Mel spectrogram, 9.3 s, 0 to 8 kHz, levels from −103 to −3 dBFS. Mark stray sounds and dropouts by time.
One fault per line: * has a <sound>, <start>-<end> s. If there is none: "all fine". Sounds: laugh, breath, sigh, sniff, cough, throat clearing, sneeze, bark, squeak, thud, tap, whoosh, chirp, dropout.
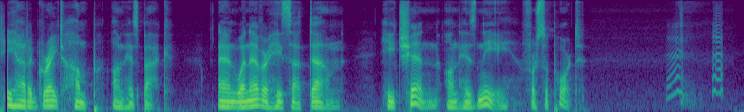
* has a dropout, 0.1-0.1 s
* has a laugh, 8.3-9.1 s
